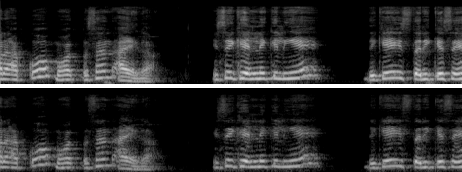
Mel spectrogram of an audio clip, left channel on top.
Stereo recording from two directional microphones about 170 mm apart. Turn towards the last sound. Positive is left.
turn(degrees=45)  # may be behind; listen again after turning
